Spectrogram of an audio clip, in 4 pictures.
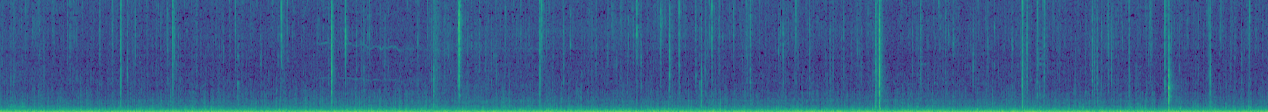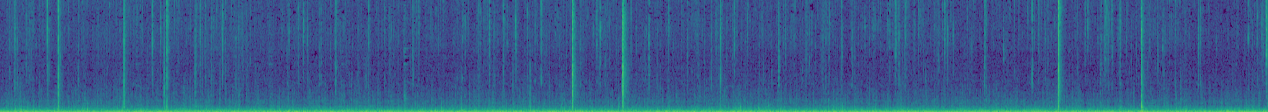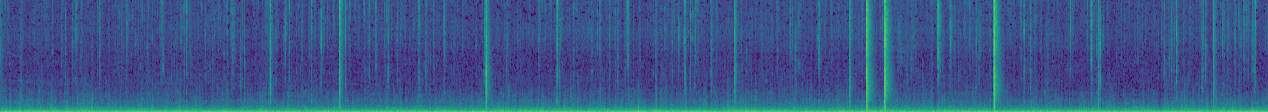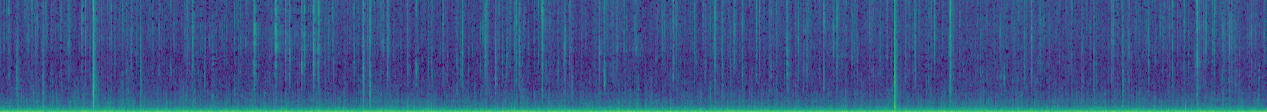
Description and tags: fire large rumbling in fireplace close good detail warm with loud snaps
rumbling, fire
